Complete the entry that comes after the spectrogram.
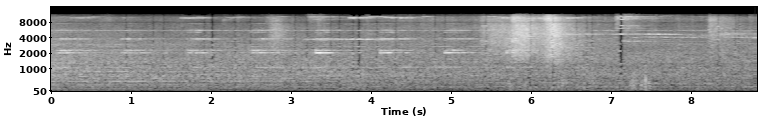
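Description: Bilevel passenger train cars rolling slowly through the station, the wheels squealing in thin, on-and-off high tones over a steady rumble. There are brief hisses about three and six seconds in, and a sharp click a little after seven seconds.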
